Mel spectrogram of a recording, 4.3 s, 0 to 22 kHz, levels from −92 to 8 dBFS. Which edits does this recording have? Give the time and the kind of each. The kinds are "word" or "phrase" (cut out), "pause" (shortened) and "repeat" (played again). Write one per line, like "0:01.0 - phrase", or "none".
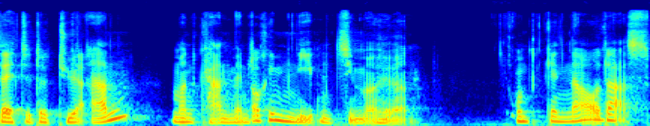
0:01.7 - word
